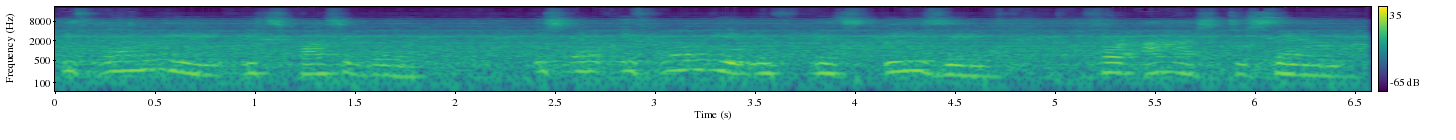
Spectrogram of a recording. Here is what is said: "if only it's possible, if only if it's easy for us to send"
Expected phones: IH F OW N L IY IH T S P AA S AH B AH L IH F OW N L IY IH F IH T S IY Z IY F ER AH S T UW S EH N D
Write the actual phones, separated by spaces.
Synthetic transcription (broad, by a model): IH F OW N L IY IH T S P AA S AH B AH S IH F OW N L IY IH IH T S IY Z IY F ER AH S T UW S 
